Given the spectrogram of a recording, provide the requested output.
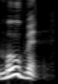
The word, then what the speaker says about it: MVMT: And clean, original designs, MVMT, pronounced movement, grew into one of the fastest growing watch brands, shipping to over 160 countries across the globe.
